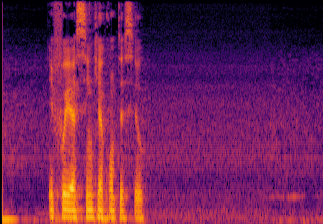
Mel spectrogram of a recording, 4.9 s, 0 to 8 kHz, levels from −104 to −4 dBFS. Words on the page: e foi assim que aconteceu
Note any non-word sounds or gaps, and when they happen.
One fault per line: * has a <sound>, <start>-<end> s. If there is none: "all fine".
all fine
